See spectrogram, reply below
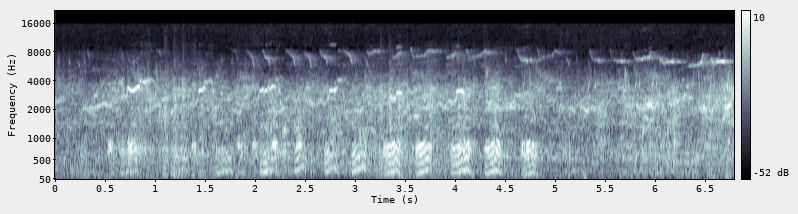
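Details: Cormorant chicks and adults calling on the nest in a breeding colony, recorded close up: a steady run of low, hoarse, grunting notes, roughly three per second, over a busy colony murmur with faint higher calls.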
